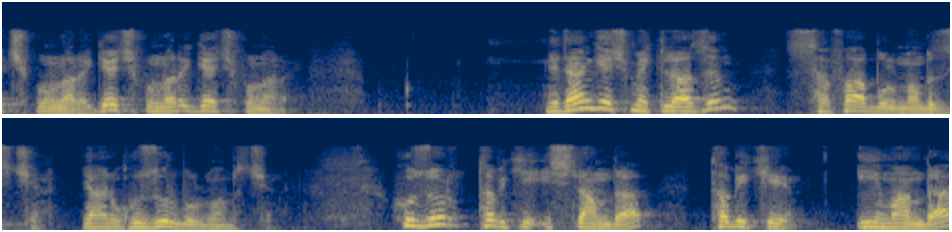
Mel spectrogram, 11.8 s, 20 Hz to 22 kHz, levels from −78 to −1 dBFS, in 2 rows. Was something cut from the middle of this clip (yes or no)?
no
